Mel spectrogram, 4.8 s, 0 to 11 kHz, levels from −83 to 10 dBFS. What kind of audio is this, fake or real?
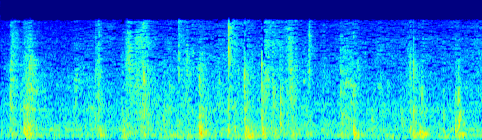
real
